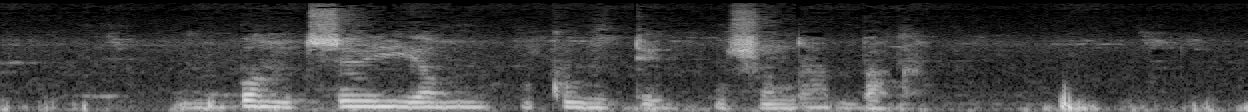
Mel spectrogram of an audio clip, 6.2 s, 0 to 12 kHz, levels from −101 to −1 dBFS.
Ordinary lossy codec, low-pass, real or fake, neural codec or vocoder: MP3, 64 kbps; 10.8 kHz; fake; vocoder, 44.1 kHz, 128 mel bands every 256 samples, BigVGAN v2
